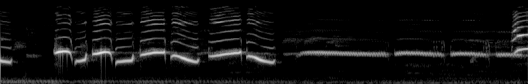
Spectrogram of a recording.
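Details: Many-voiced white-cheeked laughingthrush song: a string of loud looping whistles rising and falling, then several long, even whistled tones, ending with a sharp upward note.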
